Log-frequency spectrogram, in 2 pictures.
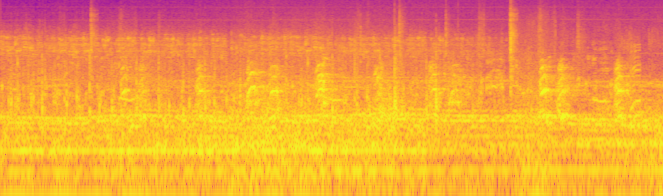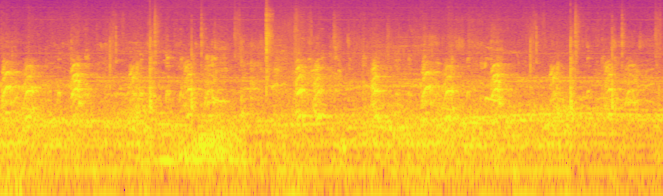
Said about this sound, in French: Dans la cour de la ferme. Un chien vient vers eux et aboie.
